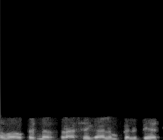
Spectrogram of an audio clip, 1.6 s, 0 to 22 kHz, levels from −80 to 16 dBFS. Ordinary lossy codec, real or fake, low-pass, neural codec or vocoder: MP3, 24 kbps; real; 3.6 kHz; none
